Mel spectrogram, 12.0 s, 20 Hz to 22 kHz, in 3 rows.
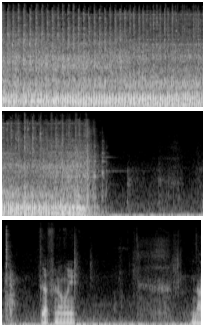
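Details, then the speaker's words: Stihl FS40C trimmer running on choke while the idle screw is adjusted: buzzes for several seconds, then cuts out abruptly and won't keep running. The owner suspects the carburetor needs cleaning, unconfirmed. "there yet do a little bit more still is having a hard time we very well might have to clean this carb it's getting better we are so close"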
